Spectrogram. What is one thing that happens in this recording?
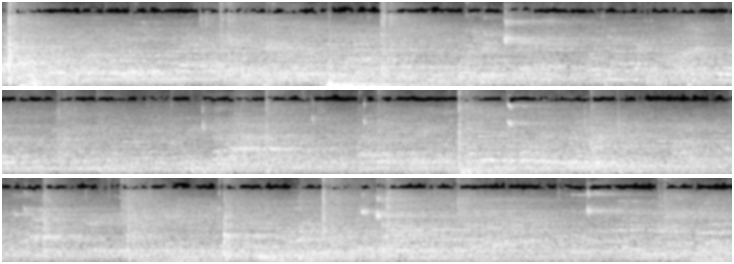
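Sounds echo around a large hall.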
